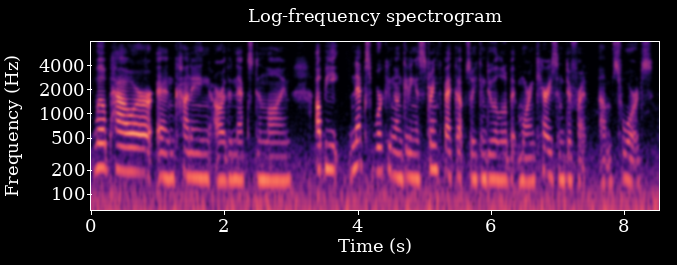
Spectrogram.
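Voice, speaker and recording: Bright-voiced woman gaming host. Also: low-pitched, fairly quick, a little hiss or hum. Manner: chatty, explanatory. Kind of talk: casual gameplay commentary.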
